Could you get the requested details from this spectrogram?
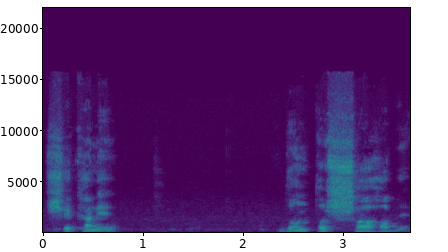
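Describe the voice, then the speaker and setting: A man teaching a grammar lesson, dictating rules slowly and checking often whether his students follow. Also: mid-range voice, little pitch movement, darkish tone, slight background noise. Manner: slow, deliberate dictation with repeated questions to students. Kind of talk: classroom lesson.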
